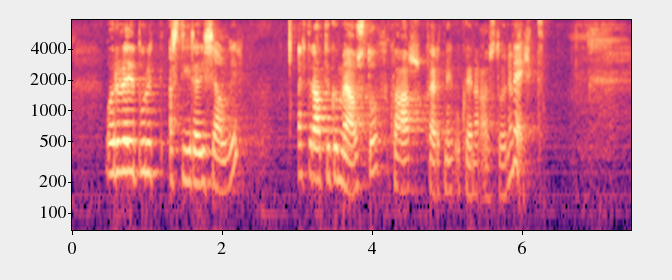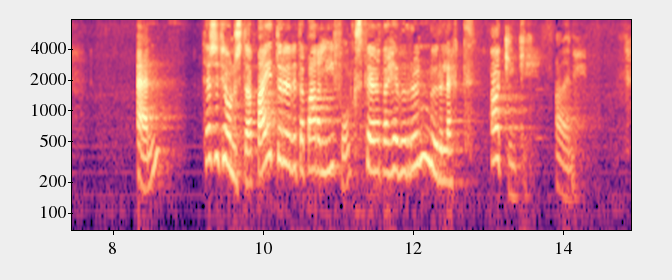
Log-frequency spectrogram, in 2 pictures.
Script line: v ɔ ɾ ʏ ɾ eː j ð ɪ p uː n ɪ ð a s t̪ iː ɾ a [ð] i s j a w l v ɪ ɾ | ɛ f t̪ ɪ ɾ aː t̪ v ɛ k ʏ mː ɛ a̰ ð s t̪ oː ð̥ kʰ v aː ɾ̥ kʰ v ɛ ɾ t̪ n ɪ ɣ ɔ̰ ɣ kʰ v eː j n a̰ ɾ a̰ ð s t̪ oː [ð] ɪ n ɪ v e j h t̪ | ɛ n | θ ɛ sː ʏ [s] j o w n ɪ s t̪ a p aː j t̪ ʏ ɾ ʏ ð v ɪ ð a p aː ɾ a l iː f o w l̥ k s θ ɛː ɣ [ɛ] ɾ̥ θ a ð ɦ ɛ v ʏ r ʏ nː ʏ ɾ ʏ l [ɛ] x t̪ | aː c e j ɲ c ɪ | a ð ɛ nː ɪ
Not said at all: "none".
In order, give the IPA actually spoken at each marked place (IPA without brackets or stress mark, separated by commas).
ð, ð, θ, a, ɛ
